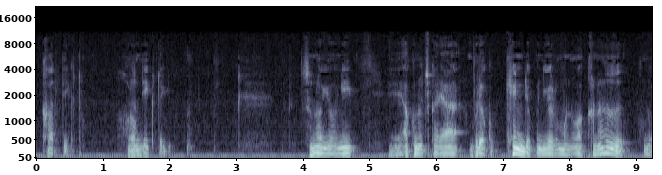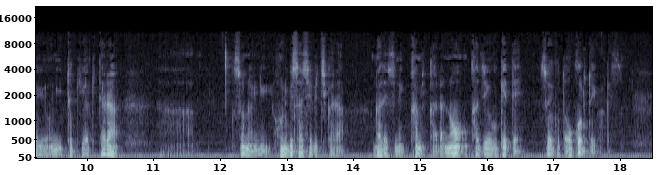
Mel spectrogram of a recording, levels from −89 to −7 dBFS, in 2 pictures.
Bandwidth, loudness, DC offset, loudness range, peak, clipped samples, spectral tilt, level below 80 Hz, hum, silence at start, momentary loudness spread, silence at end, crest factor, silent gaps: 11.5 kHz; -31 LUFS; under 0.1%; 8 LU; -10 dBFS; under 0.1%; -6.5 dB/octave; -46 dBFS; none; 0.05 s; 22 LU; 0 s; 22 dB; none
